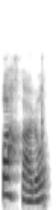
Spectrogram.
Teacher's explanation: pájaro, que es una palabra esdrújula, que lleva mayor carga de voz en la antepenúltima sílaba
